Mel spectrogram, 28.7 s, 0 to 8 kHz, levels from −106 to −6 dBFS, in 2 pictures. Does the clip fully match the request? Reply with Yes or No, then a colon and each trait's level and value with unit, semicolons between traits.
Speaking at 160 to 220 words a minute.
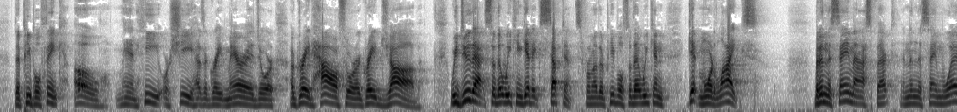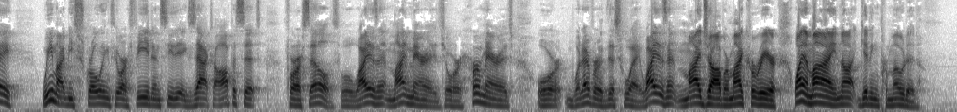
Yes: average, 185 wpm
